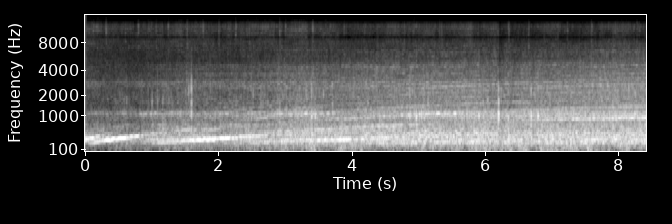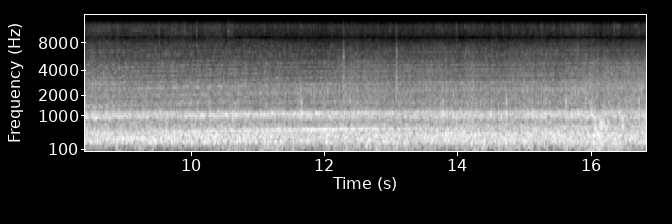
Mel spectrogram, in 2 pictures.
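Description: Electric bike's motor whining under acceleration over the rush of wind and tyre noise. The whine rises steadily in pitch through the first few seconds, then climbs slowly as the bike nears its 28 mph top speed.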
